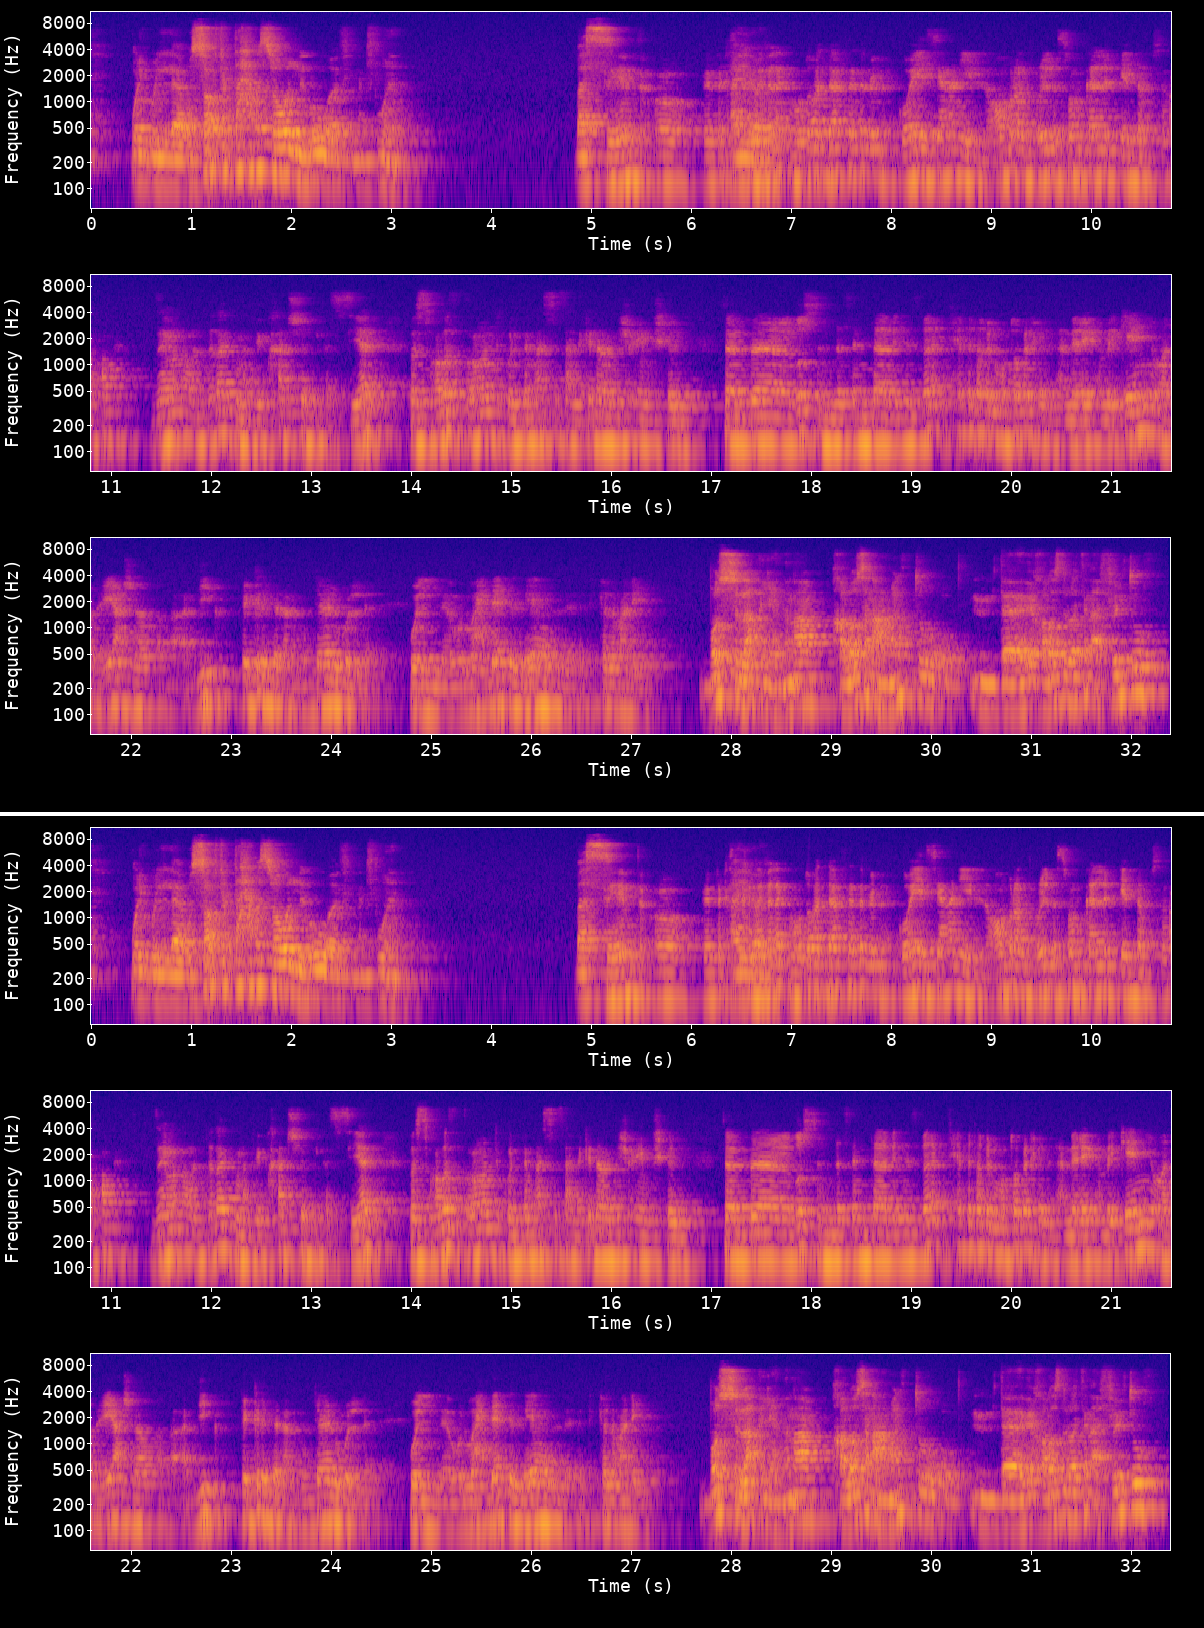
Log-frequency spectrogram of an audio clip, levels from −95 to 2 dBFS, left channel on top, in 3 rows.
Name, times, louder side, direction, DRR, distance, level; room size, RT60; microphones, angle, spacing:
voice 1, 0.4-3.1 4.9-5.2 6.4-6.8 27.7-32.2, equal, ahead, -3 dB, 0.5 m, -25 dB
voice 2, 5.1-11.1 11.4-16.7 17.1-22.8 23.1-24.4 24.8-27.1, right 1 dB, 55° right, 2 dB, 0.5 m, -30 dB
4.3 x 2.2 x 3.1 m, 0.84 s
head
